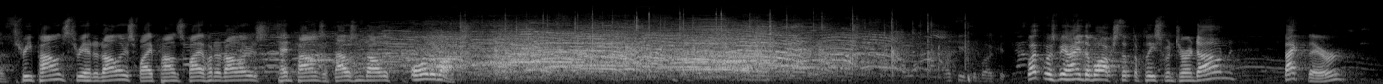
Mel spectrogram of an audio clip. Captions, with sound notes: Three pounds, $300, five pounds, $500, ten pounds, $1,000, or the box. -(shouting) -I'll keep the bucket. -What was behind the box that that the policeman turned down? Back there...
